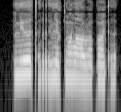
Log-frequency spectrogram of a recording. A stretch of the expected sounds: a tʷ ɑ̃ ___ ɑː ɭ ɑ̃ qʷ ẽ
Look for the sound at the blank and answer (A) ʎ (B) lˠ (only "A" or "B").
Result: B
